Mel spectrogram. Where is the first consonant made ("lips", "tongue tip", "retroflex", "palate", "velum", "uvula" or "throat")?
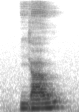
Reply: palate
